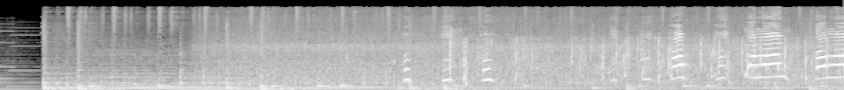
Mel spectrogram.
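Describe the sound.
Water splashes and streams as two small animals tumble into a river in a children's story, entering after a sustained musical tone, with the splashing growing louder toward the end.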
